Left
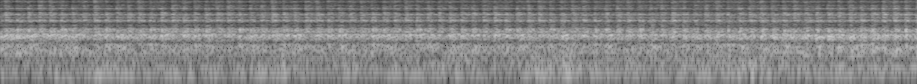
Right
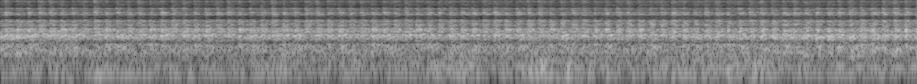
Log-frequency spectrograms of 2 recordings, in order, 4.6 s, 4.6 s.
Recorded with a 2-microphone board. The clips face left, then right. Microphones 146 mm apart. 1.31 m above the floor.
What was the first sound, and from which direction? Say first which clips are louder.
An engine running: left 1 dB; 10° left (ahead or behind).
